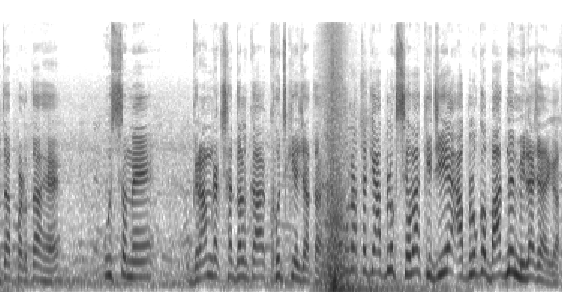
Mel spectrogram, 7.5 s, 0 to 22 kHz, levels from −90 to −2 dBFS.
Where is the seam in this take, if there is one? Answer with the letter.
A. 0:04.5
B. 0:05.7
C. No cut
A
